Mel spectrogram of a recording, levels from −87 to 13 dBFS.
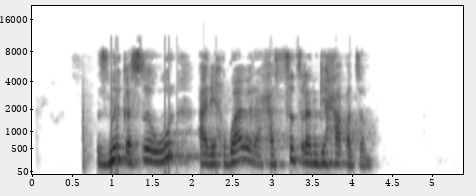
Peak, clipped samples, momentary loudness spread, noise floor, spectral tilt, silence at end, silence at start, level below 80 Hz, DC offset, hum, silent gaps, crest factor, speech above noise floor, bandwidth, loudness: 0 dBFS; under 0.1%; 9 LU; -86 dBFS; -4 dB/octave; 1.15 s; 0.65 s; -48 dBFS; under 0.1%; none; none; 16 dB; 72 dB; 11.5 kHz; -14 LUFS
